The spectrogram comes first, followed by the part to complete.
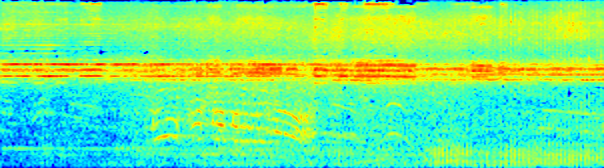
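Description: Many motorcycles running past in a dense procession, their engine noise growing louder from about four seconds in. Shouting voices rise and fall over them, with a steady high-pitched tone throughout.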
